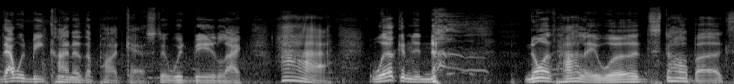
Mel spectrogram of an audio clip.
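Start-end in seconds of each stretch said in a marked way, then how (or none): 2.7-7.4 light put-on Southern accent. Joking about a podcast greeting, speaking in a southern accent. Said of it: "I'm kind of doing a uh, southern accent".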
